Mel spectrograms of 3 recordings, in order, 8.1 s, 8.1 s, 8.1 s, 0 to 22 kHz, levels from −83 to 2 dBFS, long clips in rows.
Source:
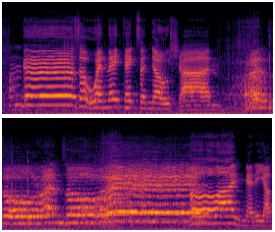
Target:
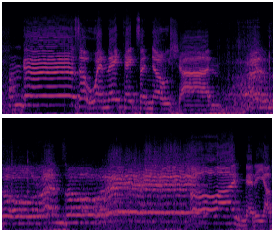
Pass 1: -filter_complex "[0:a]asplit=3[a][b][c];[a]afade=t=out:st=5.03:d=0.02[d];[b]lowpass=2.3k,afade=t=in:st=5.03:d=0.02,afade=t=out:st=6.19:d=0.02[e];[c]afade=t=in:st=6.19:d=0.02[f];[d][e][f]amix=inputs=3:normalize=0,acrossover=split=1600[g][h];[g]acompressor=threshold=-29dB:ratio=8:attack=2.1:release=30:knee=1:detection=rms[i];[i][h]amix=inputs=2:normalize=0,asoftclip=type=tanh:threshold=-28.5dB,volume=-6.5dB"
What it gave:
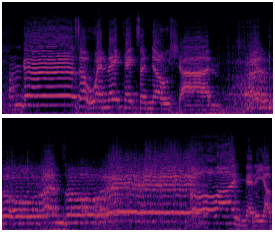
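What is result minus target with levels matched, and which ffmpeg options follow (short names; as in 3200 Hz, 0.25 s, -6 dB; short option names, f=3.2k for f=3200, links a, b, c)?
compressor: peak gain reduction -5.5 dB
-filter_complex "[0:a]asplit=3[a][b][c];[a]afade=t=out:st=5.03:d=0.02[d];[b]lowpass=2.3k,afade=t=in:st=5.03:d=0.02,afade=t=out:st=6.19:d=0.02[e];[c]afade=t=in:st=6.19:d=0.02[f];[d][e][f]amix=inputs=3:normalize=0,acrossover=split=1600[g][h];[g]acompressor=threshold=-35.5dB:ratio=8:attack=2.1:release=30:knee=1:detection=rms[i];[i][h]amix=inputs=2:normalize=0,asoftclip=type=tanh:threshold=-28.5dB,volume=-6.5dB"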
